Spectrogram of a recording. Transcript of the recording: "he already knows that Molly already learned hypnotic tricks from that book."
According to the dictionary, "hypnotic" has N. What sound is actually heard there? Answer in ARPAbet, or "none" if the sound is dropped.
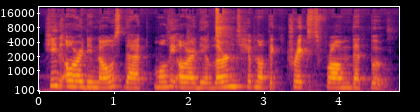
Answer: N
